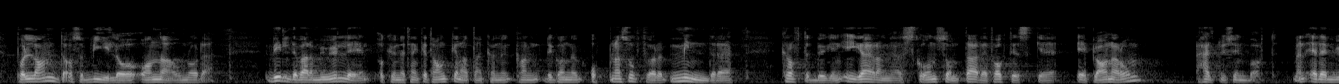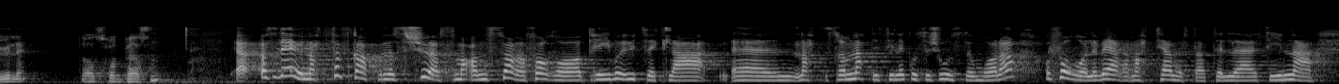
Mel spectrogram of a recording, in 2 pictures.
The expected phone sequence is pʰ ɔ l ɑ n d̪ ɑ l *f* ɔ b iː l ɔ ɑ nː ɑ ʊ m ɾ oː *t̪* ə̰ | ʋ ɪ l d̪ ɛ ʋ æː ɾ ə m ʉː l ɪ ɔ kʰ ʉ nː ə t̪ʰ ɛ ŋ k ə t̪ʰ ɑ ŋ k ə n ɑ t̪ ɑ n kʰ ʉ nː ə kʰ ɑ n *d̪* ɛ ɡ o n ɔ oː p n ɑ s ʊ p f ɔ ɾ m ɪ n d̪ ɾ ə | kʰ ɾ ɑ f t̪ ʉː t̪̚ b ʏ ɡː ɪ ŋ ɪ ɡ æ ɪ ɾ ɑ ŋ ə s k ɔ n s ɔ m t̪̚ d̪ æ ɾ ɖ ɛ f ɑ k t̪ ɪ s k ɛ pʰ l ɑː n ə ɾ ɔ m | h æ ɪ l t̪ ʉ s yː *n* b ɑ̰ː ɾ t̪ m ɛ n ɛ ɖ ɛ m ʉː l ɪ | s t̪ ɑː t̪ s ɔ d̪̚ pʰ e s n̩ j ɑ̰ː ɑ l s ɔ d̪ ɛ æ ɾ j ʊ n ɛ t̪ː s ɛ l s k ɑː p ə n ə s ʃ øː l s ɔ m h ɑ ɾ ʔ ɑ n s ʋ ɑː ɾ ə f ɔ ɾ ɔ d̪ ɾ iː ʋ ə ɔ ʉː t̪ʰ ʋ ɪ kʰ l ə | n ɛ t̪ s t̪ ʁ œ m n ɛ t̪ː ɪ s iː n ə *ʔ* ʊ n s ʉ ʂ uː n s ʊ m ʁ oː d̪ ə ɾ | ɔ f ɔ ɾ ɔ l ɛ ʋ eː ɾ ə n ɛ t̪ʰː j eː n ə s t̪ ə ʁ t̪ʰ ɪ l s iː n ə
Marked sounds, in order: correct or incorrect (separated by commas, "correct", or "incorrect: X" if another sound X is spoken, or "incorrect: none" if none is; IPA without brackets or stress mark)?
incorrect: s, incorrect: d̪, correct, correct, incorrect: k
